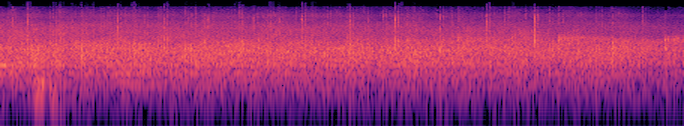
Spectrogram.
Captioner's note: applause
